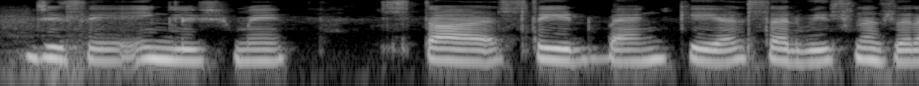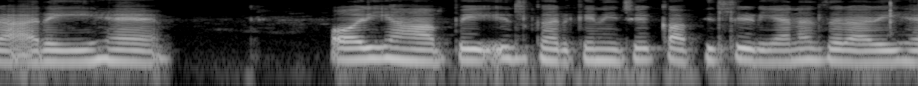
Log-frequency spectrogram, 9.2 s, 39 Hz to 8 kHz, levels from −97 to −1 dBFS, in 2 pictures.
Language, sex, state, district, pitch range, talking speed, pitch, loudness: Hindi, female, Bihar, Saharsa, 185-205 Hz, 165 wpm, 195 Hz, -32 LUFS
